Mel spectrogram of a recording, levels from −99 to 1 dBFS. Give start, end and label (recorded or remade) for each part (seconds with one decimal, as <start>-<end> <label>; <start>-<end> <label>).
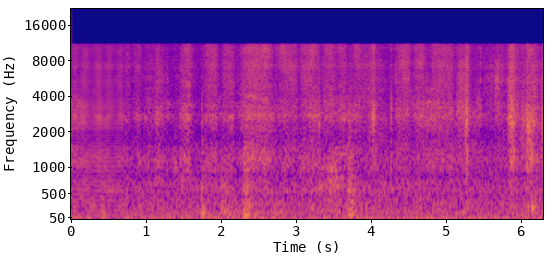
0.0-0.7 remade; 0.7-6.3 recorded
